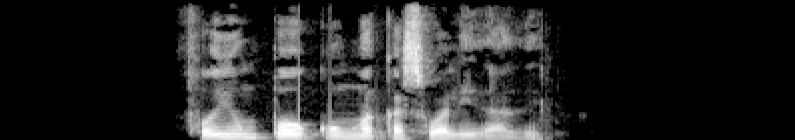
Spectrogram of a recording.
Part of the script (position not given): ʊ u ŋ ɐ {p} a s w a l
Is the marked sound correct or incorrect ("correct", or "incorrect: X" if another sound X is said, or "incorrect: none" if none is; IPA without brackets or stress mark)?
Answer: incorrect: k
